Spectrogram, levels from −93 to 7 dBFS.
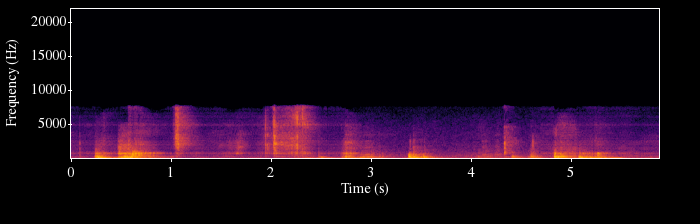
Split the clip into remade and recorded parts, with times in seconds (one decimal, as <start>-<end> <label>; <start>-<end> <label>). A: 0.0-2.9 remade; 2.9-4.7 recorded; 4.7-5.9 remade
